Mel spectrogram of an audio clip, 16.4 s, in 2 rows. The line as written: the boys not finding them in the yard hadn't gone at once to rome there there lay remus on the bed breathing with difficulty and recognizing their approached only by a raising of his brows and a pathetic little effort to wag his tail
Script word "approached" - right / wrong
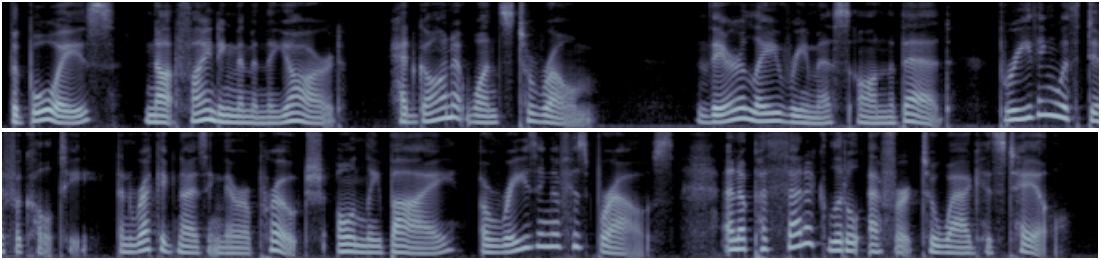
wrong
